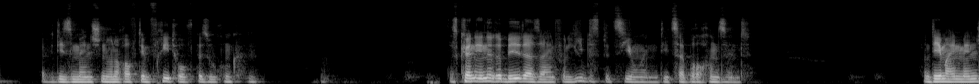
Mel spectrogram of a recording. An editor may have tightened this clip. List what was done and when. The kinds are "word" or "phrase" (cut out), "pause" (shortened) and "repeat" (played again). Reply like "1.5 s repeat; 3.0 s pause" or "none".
4.4 s pause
